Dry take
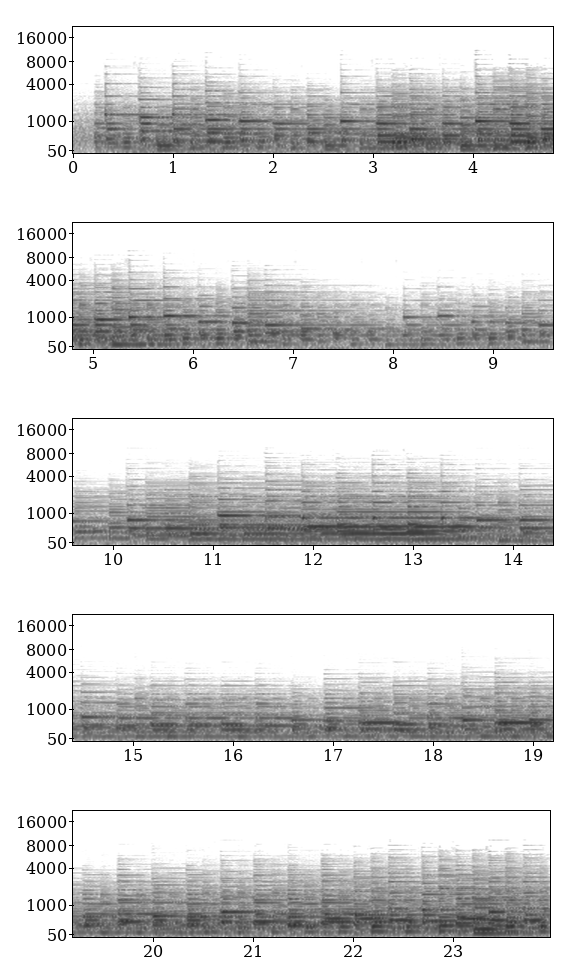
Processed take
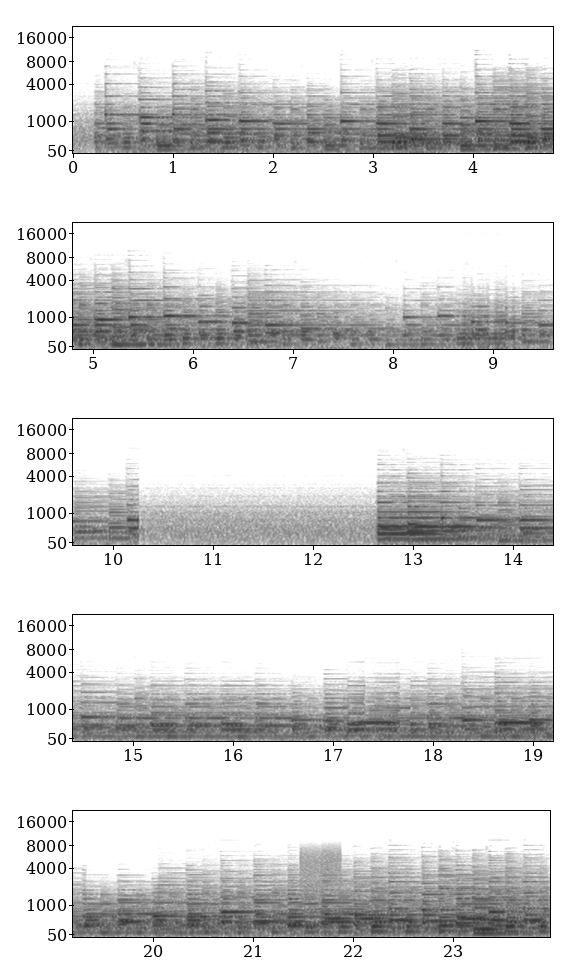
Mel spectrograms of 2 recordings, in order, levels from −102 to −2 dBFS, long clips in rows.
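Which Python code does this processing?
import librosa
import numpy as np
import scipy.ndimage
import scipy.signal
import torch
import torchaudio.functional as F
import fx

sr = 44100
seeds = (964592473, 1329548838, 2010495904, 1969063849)

y = fx.over_compress(x, sr, threshold_db=-40.0, ratio=-0.5, at=(8.69, 9.21), fade=0.02)
y = fx.lowpass(y, sr, hz=1300.0, slope=12, at=(19.33, 20.06))
y = fx.delta_mod(y, sr, bps=32000, step_db=-37.5, at=(21.47, 21.89))
y = fx.edit(y, sr, fx.room_tone_fill(start_s=10.26, length_s=2.39),
    fx.reverse_span(start_s=17.15, length_s=0.63), tone=tone)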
